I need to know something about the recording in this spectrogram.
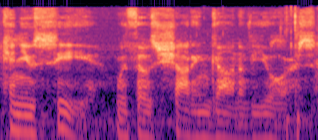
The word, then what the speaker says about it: Sharingan: Sharingan. Sharingan.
